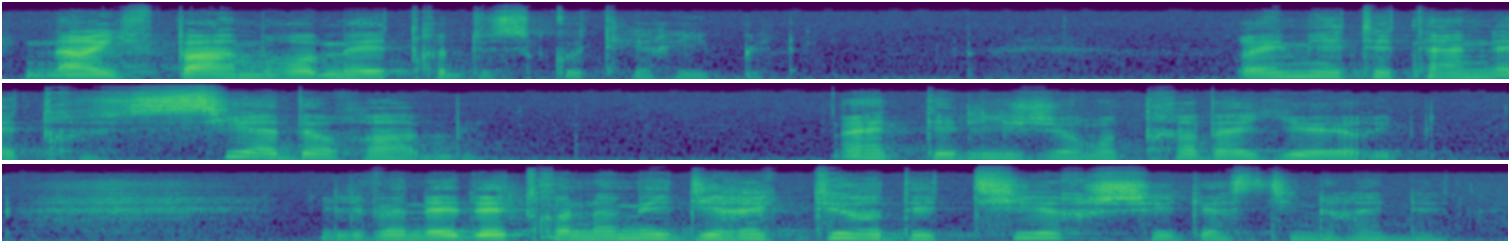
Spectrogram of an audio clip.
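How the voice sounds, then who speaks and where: Dignified, grieving fashion house director. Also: female voice, on the low side, moderate pace, a little mellow. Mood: formal sorrow. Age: middle-aged. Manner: formal, sorrowful, theatrical. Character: bereaved mother, dignified head of a fashion house. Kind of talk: 1960s French radio mystery acting.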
